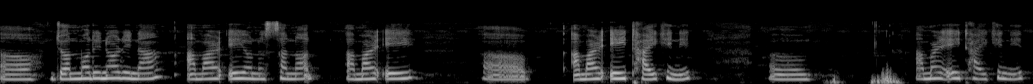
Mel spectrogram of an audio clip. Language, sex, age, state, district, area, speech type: Assamese, female, 18-30, Assam, Jorhat, urban, spontaneous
